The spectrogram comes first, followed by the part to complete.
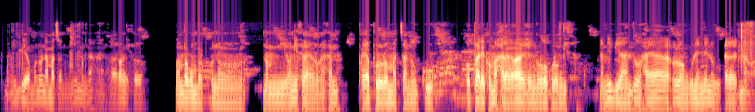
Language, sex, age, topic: Oshiwambo, male, 25-35, agriculture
